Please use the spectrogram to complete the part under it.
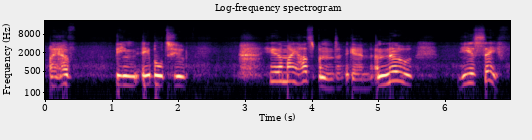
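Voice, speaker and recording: Audio drama: revived Victorian lady, formal antique diction, bright voice, noisy field recording. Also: lowish voice. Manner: formal, old-fashioned, prim diction. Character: prim Victorian widow, a revived spirit in another's body. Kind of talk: found-footage audio drama monologue.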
